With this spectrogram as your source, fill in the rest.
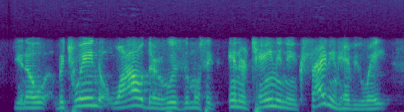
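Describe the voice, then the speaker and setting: A man is speaking. His pitch makes very wide swings. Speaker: boxing podcast host. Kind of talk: casual chat. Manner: emotional, animated.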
